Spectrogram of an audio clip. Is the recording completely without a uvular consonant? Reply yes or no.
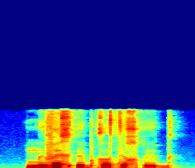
no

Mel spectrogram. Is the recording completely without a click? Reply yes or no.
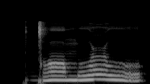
no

